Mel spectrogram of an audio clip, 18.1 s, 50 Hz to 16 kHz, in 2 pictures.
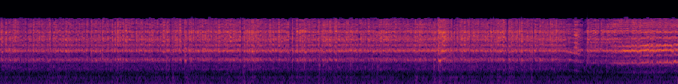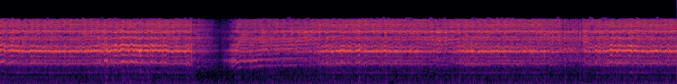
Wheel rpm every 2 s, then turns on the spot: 160, 160, 160, 150, 120, 100, 100, 110, 120.
none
